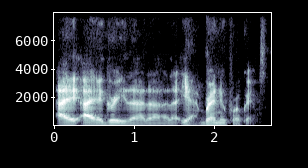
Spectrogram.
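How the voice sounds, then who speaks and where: A man's voice: fairly low pitch, flat delivery, normal speed, fairly bright tone. A man from Massachusetts co-hosting a casual sports podcast, playful and joking as he runs a quiz. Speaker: podcast co-host.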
